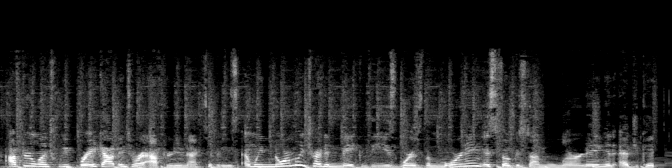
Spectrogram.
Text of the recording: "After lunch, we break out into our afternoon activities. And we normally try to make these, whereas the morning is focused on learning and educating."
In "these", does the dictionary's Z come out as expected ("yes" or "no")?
yes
